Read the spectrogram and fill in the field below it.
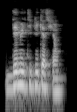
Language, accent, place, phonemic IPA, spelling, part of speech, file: French, France, Lyon, /de.myl.ti.pli.ka.sjɔ̃/, démultiplication, noun, LL-Q150 (fra)-démultiplication.wav
- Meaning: 1. reduction, lowering 2. gearing down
